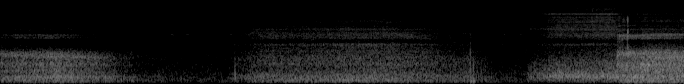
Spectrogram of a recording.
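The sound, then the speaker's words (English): Slow, soft breathing with a few long, airy swells of inhaling and exhaling separated by short lulls. There is no talking. “Put your head on my chest. And just listen to me breathe.”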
